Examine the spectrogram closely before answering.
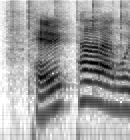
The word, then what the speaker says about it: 델타: 자, 여기서 세모 t라고 돼 있는데 세모 t라고 읽으면은 무식한 사람 되는 거야. 자,이 세모를 뭐라고 읽어요? 델타라고 읽어요.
